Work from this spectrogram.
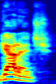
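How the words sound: It is said the Scottish way.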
